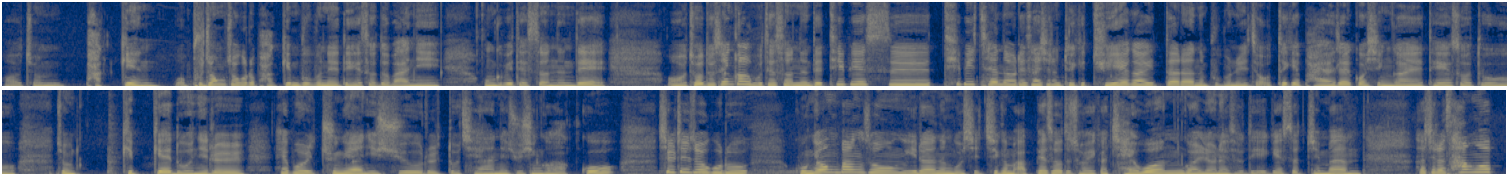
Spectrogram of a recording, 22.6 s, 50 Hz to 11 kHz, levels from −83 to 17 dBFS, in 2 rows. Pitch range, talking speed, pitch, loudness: 185-260 Hz, 375 characters per minute, 215 Hz, -19 LUFS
